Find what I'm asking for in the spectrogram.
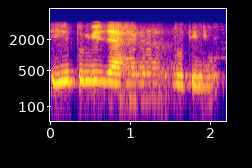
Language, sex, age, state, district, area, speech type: Hindi, male, 18-30, Uttar Pradesh, Ghazipur, rural, conversation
